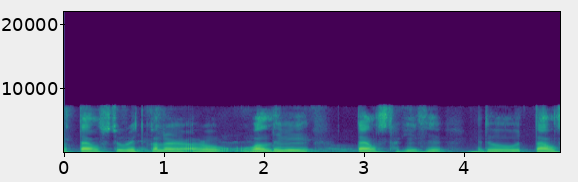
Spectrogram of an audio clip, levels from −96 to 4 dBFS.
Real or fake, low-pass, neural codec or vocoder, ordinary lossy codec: fake; 7.2 kHz; codec, 16 kHz, 6 kbps, DAC; none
